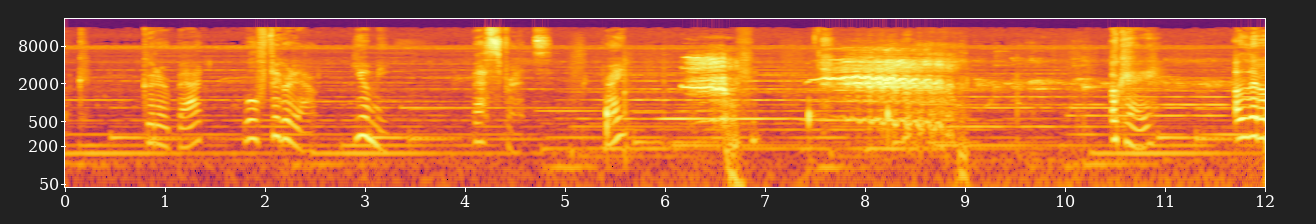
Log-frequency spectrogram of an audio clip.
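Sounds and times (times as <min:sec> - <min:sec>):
soft background music: 0:00.0 - 0:12.0
horse whinnying: 0:06.2 - 0:09.8.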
